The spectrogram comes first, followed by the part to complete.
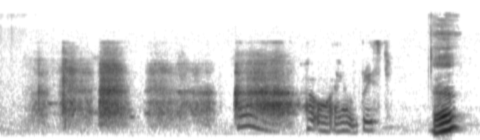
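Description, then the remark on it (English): Several loud, heavy breaths in quick succession over the phone, followed by strained, groaning vocal gasps and one sharp final gasp, with no words spoken. “I'm breathing.”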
